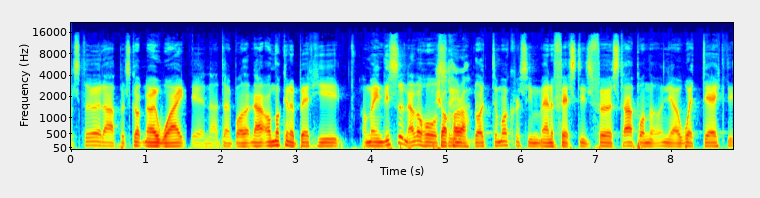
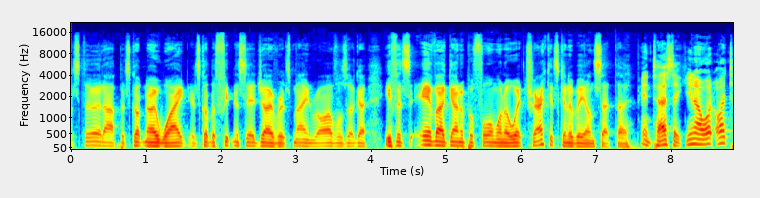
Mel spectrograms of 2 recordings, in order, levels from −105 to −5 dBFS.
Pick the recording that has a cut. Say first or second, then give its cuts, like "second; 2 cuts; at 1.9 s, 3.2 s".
first; 2 cuts; at 1.5 s, 5.4 s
